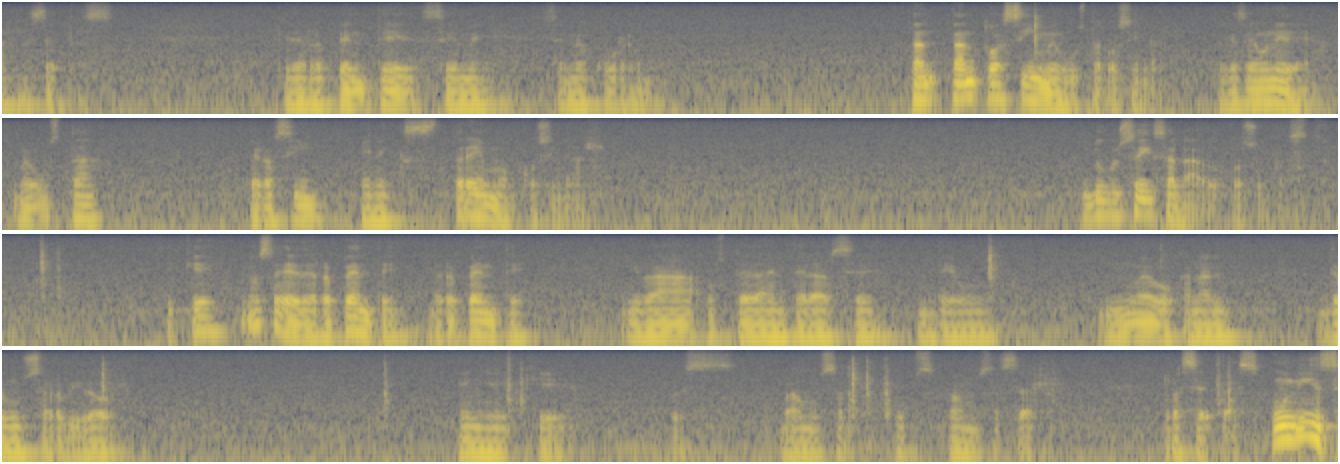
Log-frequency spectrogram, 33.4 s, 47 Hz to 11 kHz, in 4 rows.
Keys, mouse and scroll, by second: 6.2 right click, 6.8 shift+right click, 7.4 shift+right click, 7.8 shift+right click, 8.4 shift+right click, 9.8 shift+right click, 10.6 shift+right click, 11.2 shift+right click, 11.6 shift+right click, 12.1 shift+right click, 12.6 shift+right click, 13.4 shift+right click, 13.9 shift+right click, 14.4 shift+right click, 14.9 shift+right click, 15.4 shift+right click, 16.0 shift+right click, 17.0 e, 19.0 click, 20.3 middle click, 21.1-22.1 scroll down 2, 22.4-24.1 middle drag, 25.5 middle click, 25.9 shift+right click, 26.3 shift+right click, 26.6 shift+right click, 27.1 shift+right click, 28.3 i, 29.6 click, 30.6 ctrl+z, 32.8 i.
